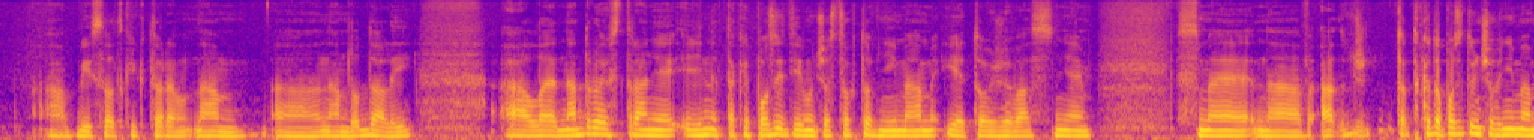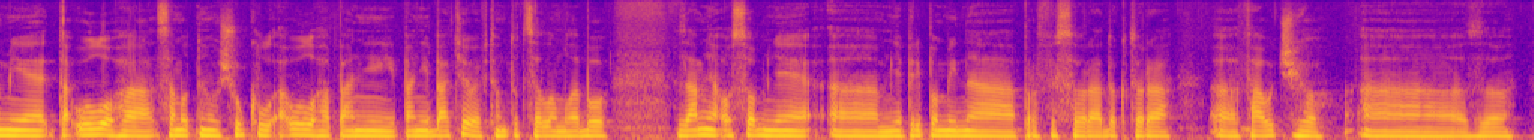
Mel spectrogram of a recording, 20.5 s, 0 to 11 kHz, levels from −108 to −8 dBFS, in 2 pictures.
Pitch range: 110-125 Hz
